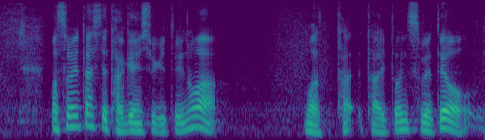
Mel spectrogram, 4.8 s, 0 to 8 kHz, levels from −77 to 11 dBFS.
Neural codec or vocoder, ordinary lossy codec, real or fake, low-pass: none; none; real; none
